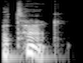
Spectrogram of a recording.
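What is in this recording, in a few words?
"attack", English, British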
